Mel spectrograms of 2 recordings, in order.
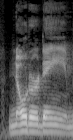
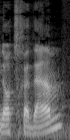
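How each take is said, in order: First: It is pronounced with an English-style pronunciation. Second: It is pronounced with a French-style pronunciation. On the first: This is how the school's own community says it. "we pronounce it Notre Dame" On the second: This follows how the name is said in French. "for myself, it'd be Notre Dame"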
